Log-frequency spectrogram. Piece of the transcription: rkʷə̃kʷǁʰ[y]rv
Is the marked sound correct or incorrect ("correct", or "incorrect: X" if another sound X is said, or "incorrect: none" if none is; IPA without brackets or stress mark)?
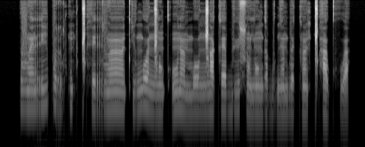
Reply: incorrect: e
